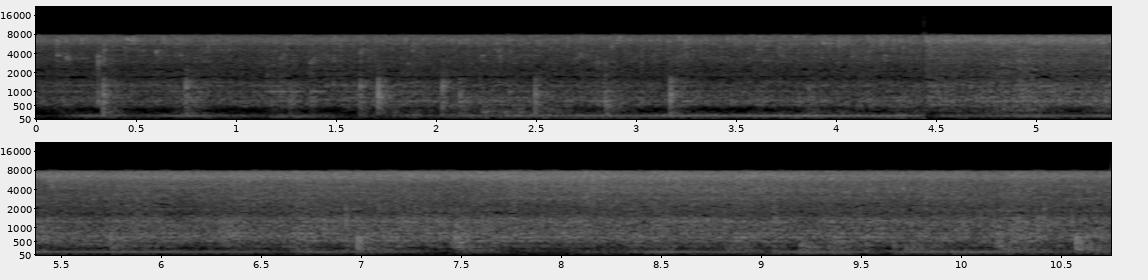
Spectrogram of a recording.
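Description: Ginger-garlic paste sizzling in hot oil in a kadai while a wooden spatula stirs it, with light crackling in the first few seconds. The sizzle grows a little louder about four seconds in.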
